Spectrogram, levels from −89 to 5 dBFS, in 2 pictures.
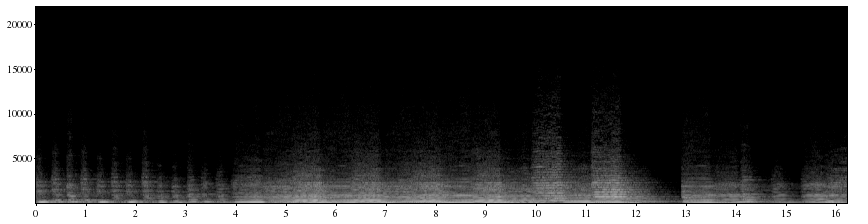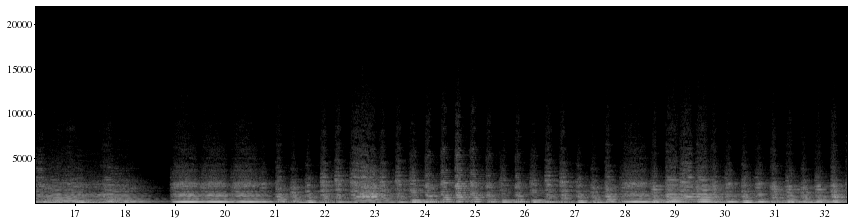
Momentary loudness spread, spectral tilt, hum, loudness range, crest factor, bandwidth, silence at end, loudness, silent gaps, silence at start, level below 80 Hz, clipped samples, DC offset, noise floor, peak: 13 LU; -8.5 dB/octave; none; 8 LU; 16 dB; 8.4 kHz; 0 s; -34 LUFS; none; 0 s; -68 dBFS; under 0.1%; under 0.1%; -54 dBFS; -16 dBFS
